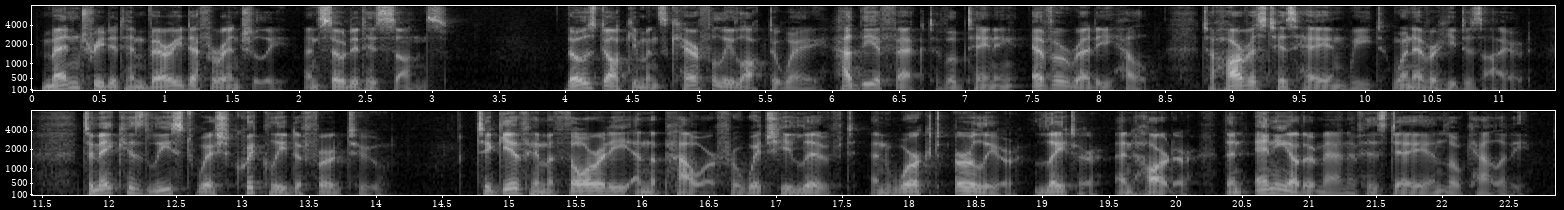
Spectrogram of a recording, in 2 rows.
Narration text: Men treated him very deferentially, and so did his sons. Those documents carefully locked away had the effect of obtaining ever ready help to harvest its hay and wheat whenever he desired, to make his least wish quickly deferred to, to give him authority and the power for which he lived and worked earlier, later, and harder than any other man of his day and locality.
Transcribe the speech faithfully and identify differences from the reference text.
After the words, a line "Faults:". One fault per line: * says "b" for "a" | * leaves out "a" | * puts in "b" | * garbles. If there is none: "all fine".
Men treated him very deferentially, and so did his sons. Those documents carefully locked away had the effect of obtaining ever ready help to harvest his hay and wheat whenever he desired, to make his least wish quickly deferred to, to give him authority and the power for which he lived and worked earlier, later, and harder than any other man of his day and locality.
Faults:
* says "his" for "its"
